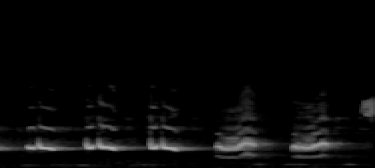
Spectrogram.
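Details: Song thrush: a fluty phrase with an upward kink, repeated three times, then a harsher, wavering whistle given twice, and a brief very high squeak at the end.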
